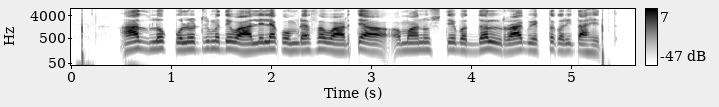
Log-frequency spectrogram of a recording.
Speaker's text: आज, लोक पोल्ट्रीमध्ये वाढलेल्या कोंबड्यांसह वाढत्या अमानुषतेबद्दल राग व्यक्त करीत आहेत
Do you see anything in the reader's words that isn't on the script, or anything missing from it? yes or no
no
